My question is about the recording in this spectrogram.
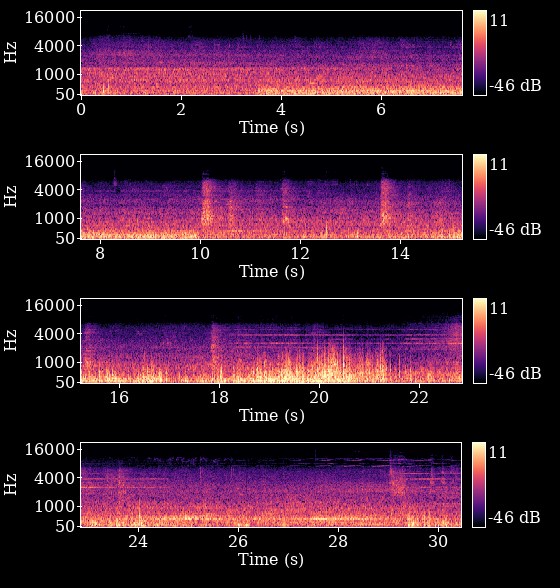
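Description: C-class (Alstom Citadis) tram approaching on street track and drawing up alongside, its running noise building to its loudest about two-thirds of the way through. A thin high squeal comes in at that point, and a lower steady hum follows as it slows near the end.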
